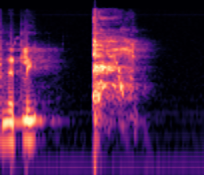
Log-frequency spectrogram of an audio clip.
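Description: A man coughs once, a sudden, loud cough about a second in, right after a few trailing spoken words, close into the microphone. The cough comes from a heavy cold.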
